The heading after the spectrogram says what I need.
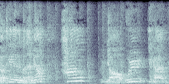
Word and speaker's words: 학여울: 동화가 일어납니다 그러면 최종 발음이 어떻게 되는 거냐면 항 여울이는 발음을 하겠죠 그래서 최종 발음이 하 여울이 아니라 학여울이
